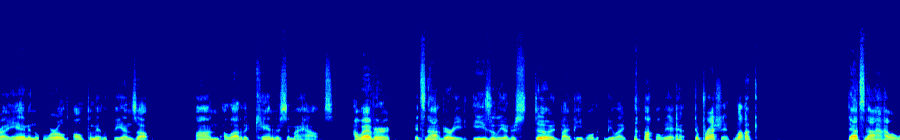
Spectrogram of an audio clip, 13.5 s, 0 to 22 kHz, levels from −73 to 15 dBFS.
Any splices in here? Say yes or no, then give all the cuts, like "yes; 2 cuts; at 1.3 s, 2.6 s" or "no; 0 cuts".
no; 0 cuts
